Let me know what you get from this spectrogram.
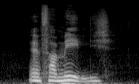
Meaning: family
- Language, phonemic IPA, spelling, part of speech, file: Swedish, /faˈmɪlːj/, familj, noun, Sv-familj.ogg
